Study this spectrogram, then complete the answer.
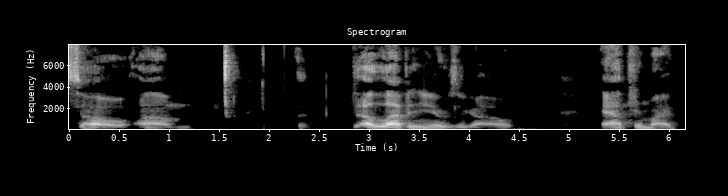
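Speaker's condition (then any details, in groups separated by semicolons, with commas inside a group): ALS; voice very hoarse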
